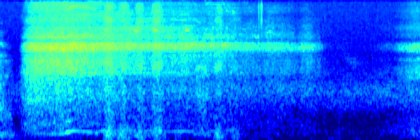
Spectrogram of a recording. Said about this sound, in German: oh, kleine Atemübungen hier, hör mal. Ach, schön. Jetzt schön, muss man ja immer schön, ganz tief schön. atmen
